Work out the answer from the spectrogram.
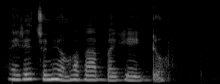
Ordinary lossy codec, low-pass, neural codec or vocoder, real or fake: none; none; none; real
